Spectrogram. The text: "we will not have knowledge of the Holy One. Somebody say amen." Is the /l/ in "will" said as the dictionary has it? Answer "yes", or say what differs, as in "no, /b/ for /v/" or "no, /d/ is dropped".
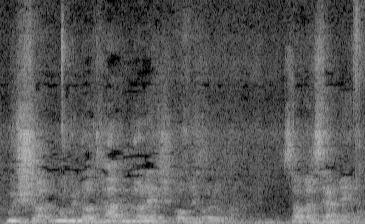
no, /w/ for /l/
